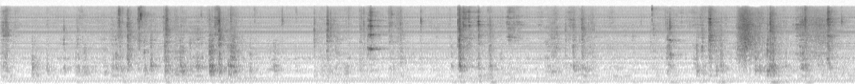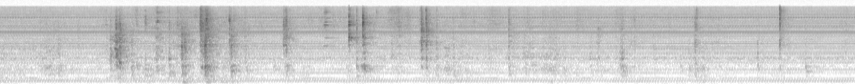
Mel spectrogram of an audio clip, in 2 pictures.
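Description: Irregular light clicks, taps and small rattles of a soldering station's plastic casing and internal parts being handled and fitted together, thinning out over the last couple of seconds, over a faint steady hum.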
